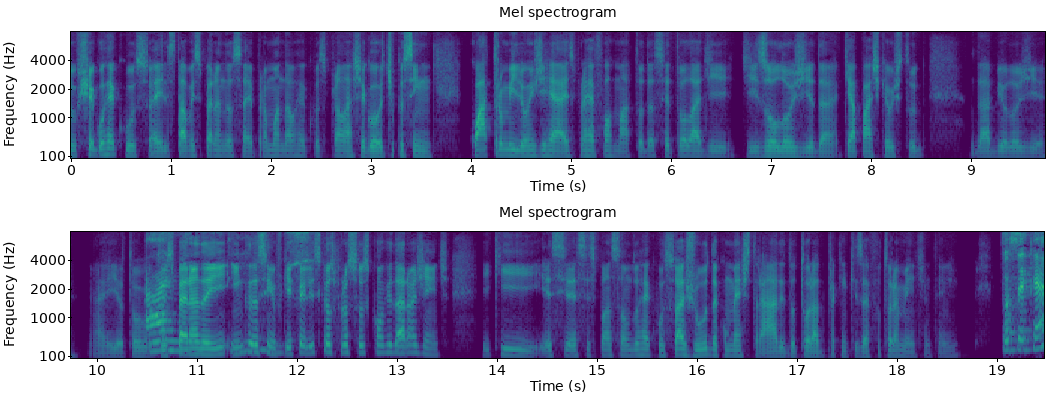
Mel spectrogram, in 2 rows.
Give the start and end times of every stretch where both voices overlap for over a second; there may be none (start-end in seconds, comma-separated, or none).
10.5-12.2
